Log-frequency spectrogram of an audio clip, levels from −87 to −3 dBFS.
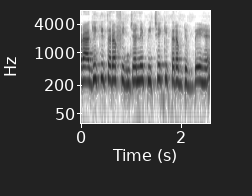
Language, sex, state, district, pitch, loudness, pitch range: Hindi, female, Bihar, East Champaran, 250 Hz, -24 LUFS, 245-265 Hz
